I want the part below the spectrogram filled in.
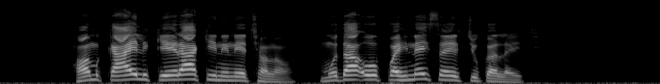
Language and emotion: Maithili, sad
